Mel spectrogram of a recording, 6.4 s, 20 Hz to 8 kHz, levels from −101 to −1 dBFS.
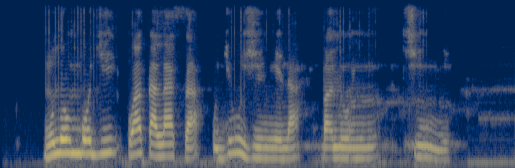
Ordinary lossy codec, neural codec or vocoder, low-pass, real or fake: Opus, 64 kbps; codec, 16 kHz, 16 kbps, FunCodec, trained on LibriTTS, 50 frames a second; 7.2 kHz; fake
